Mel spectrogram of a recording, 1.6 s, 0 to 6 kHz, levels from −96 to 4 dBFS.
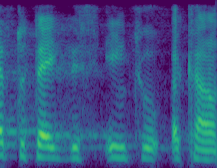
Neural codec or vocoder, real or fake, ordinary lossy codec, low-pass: codec, 24 kHz, 6 kbps, HILCodec; fake; none; 5.4 kHz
